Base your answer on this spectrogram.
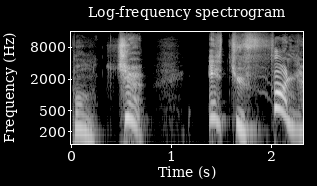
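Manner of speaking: aghast, appalled cry of disbelief, pitched high. Sitting up in bed, the husband answers his wife's demand: cried out, appalled. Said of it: "s'écria-t-il atterré".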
